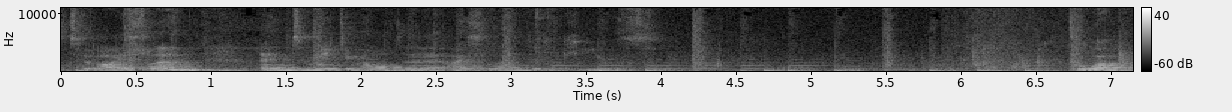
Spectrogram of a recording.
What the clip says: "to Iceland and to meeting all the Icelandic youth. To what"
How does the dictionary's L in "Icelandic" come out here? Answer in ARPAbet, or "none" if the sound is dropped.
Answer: L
